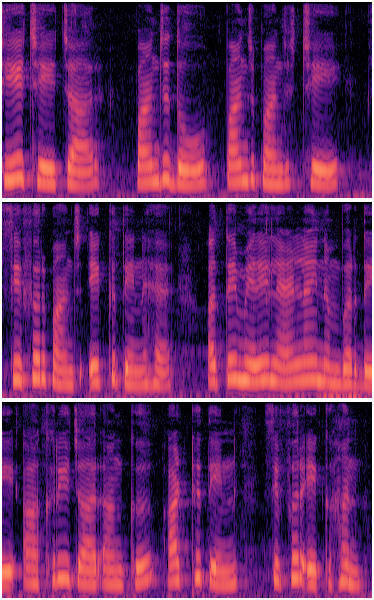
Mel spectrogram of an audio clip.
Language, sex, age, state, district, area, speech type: Punjabi, female, 30-45, Punjab, Jalandhar, urban, read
